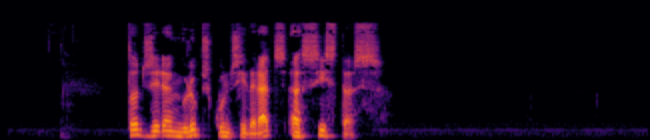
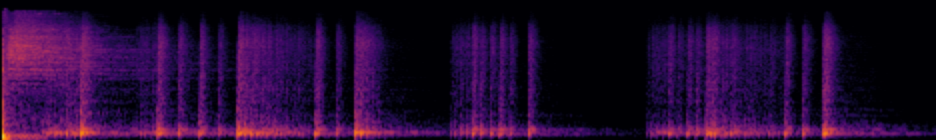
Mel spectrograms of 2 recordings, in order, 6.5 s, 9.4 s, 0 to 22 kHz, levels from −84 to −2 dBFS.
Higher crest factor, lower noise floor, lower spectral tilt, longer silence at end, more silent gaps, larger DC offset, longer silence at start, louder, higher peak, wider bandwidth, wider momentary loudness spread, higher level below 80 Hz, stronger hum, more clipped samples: about the same, 28 dB vs 30 dB; about the same, -73 dBFS vs -74 dBFS; about the same, -4.5 dB/octave vs -5 dB/octave; first, 2.7 s vs 0.7 s; neither; neither; first, 1.3 s vs 0 s; first, -25 LUFS vs -36 LUFS; about the same, -2 dBFS vs -4 dBFS; second, 11.5 kHz vs 16 kHz; second, 8 LU vs 16 LU; second, -64 dBFS vs -44 dBFS; neither; neither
